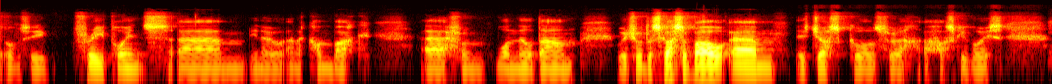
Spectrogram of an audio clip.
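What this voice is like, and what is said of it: Husky, hoarse voice. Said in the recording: “my voice is a bit husky. But excuse me for the husky voice.”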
